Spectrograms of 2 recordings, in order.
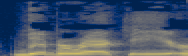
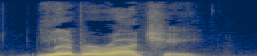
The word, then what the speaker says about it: Liberace: I don't care if it says Liberace. Liberace. – Well, how do you know? – Because that's the way it's pronounced.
